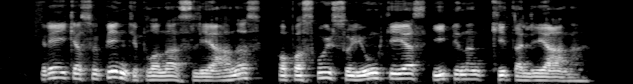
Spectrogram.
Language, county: Lithuanian, Vilnius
